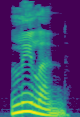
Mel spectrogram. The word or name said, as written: Leland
